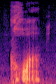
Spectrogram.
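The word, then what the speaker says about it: croient: Elle croit. And phonetically here, as we saw, ent is not pronounced, so you get the sound croit.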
